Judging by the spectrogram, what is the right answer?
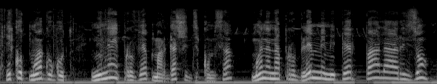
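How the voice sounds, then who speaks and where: A man's voice: very high-pitched, animated, fast talker, a little mellow, soft background music. A man acting an earnest, proud, sensible friend with a hesitant manner in a radio comedy. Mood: earnest, reproving. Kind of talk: comic radio serial acting.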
